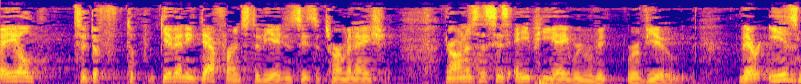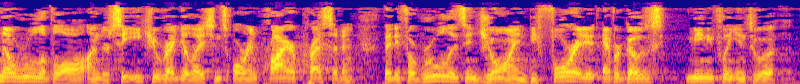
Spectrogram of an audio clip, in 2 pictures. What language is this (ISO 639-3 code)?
eng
